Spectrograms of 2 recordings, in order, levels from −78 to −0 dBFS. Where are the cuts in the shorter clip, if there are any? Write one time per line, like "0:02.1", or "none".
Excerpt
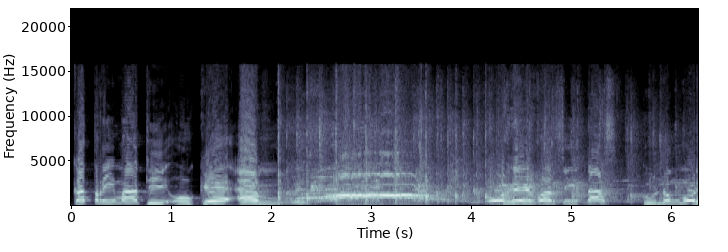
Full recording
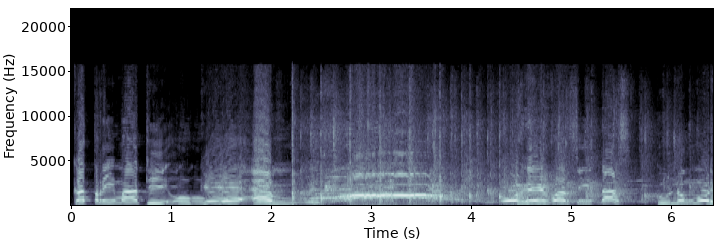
0:01.4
